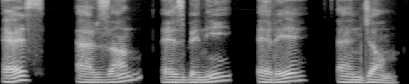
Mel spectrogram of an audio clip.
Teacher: E harfi de tıpkı A harfi gibi iki farklı telaffuza sahiptir. Birinci telaffuz Türkçe E sesine benzer açık E harfidir.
